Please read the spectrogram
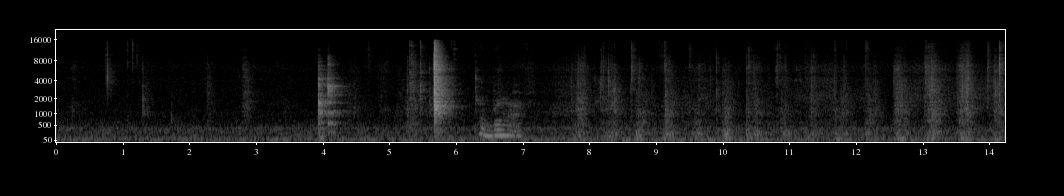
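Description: Faint scraping and light clicking of a wooden spoon stirring a thick, sticky mixture of molasses syrup, peanuts and Cheerios in a bowl, with two sharper knocks or scrapes about four and six seconds in.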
